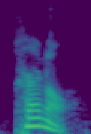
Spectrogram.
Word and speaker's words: colonel: o n e l looks like colonel colonel c-o-l-o-n-e-l and the pronunciation is kernel kernel like an r in there kernel it's not absolutely unrelated to the spelling you just have to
